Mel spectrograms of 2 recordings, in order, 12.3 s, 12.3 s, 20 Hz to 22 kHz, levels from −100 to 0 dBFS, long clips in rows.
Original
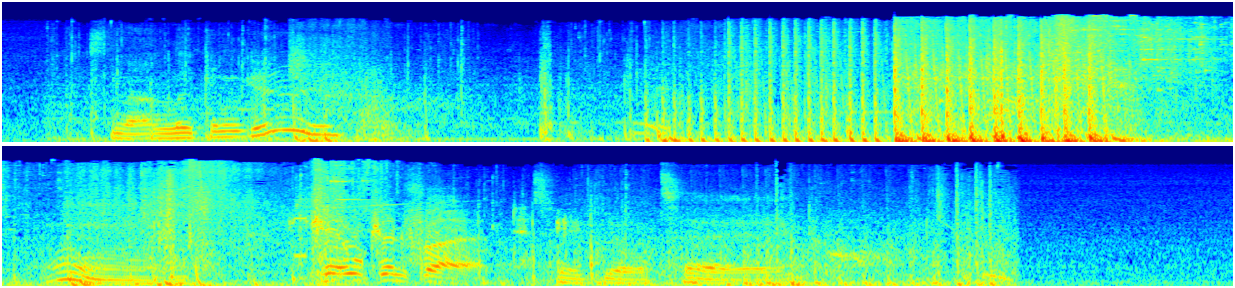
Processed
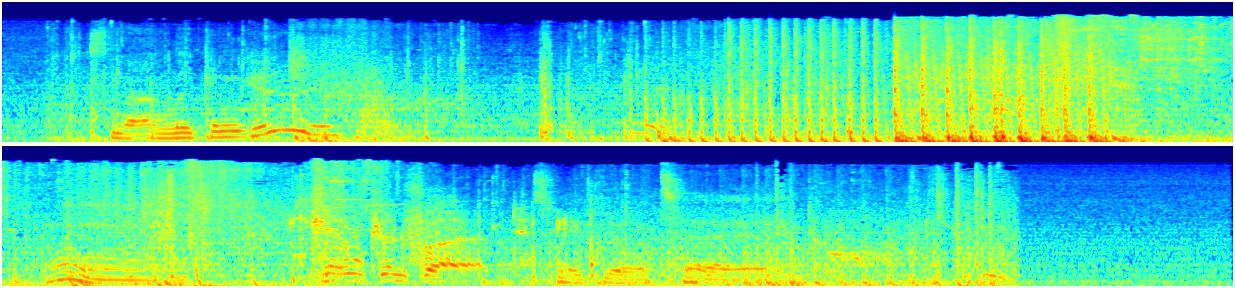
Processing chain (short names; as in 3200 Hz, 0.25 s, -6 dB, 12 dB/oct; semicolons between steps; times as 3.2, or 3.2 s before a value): comb 6.3 ms, depth 45%; in parallel at +2 dB: compressor, threshold -31 dBFS, peak gain reduction 18.5 dB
